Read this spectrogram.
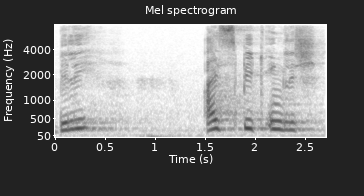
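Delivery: soft, slow, careful words; halting confession. Retold or imitated. Host mom comforts Billy in English, soft and halting. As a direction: pick out each word as if new to English.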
